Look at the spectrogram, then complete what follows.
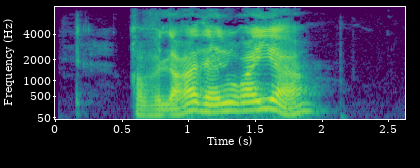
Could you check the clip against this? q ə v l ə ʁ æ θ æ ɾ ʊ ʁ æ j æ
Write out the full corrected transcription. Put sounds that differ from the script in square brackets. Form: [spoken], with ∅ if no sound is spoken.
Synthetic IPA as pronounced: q ə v l ə ʁ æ [ð] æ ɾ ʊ ʁ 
